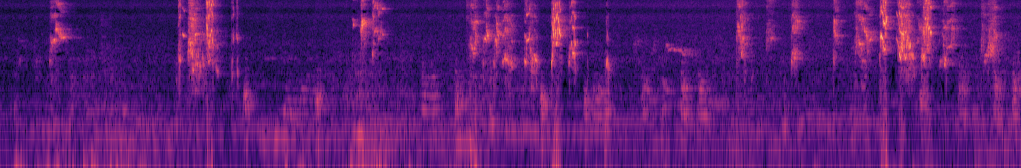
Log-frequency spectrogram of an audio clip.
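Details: Blue opaline and parblue euwing opaline lovebirds chirping in the morning: bursts of shrill, scratchy notes in irregular clusters, growing busier toward the end, with faint knocks between them.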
